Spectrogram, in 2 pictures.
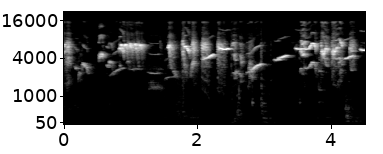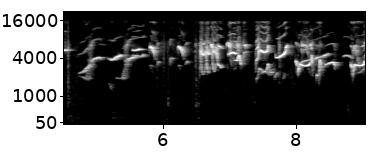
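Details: Kacer, the Oriental magpie-robin, sings in a mating context to provoke rivals at a breeding farm: long, continuous torrent of sharp whistles, upslurs and chattering clicks, loud and busy throughout.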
